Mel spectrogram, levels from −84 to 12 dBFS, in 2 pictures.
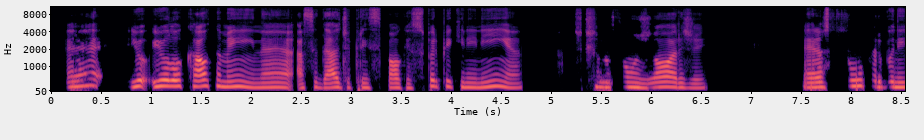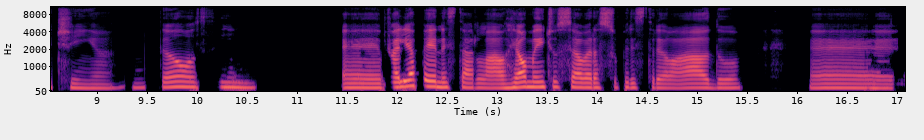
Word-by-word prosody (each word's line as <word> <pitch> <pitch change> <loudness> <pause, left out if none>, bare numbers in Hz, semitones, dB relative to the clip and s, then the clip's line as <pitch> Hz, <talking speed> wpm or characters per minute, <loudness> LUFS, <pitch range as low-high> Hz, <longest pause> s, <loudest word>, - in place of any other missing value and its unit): É. 200 - -5 0.6
E 215 +3 +3
o - - +2
e 215 +3 +3
o - - +8
local 225 0 +5
também, 210 -4 +1
né, 180 0 -1
a 150 - -3
cidade 175 0 -1
principal 170 0 -3
que 160 - -8
é - - -7
super 225 +8 -4
pequenininha, 185 -1 -2 0.5
acho - - -19
que - - -12
chama 190 -3 -3
São 190 -2 +1
Jorge, 175 -2 0 1.0
era 185 +2 +2
super 225 -1 -3
bonitinha, 155 -5 -4 0.2
então, 190 +4 0
assim, 185 -2 -3 0.9
eh, 165 0 +1
valia 210 +5 +7
a - - -1
pena 210 -5 +5
estar 175 -1 -2
lá, 160 -1 +2
realmente 195 +4 +5
o - - -2
céu 180 -1 +2
era 175 0 +2
super 175 +3 -6
estrelado, 165 0 -1 0.7
eh, 160 -1 -3
180 Hz, 135 wpm, -22 LUFS, 165-195 Hz, 1.0 s, o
